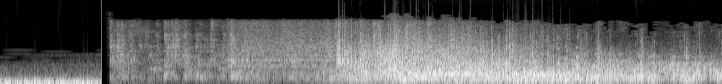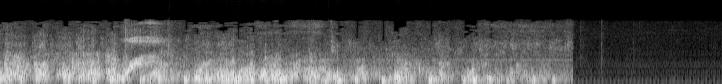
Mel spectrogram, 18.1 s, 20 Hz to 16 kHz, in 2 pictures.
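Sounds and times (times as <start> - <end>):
crackling rushing storm noise: 3.6 - 16.2.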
